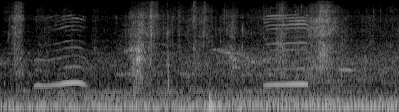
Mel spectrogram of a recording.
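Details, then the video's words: Hungry monkeys crying for food give two clear, tonal, slightly rising cooing wails a couple of seconds apart, with faint higher calls, scattered clicks and a steady low outdoor hum behind them. "Crying loudly..! Many monkey is crying loudly hungry food"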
